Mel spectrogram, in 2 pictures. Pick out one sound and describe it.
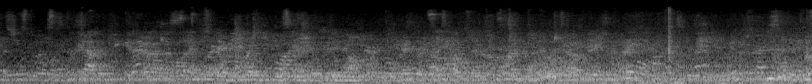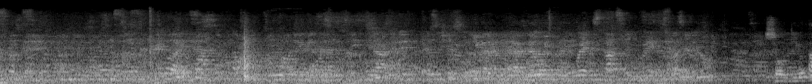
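Keys click on a laptop keyboard.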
